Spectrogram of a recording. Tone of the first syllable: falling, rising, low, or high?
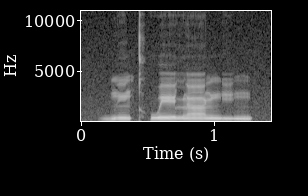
high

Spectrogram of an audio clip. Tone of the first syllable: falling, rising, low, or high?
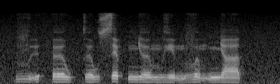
rising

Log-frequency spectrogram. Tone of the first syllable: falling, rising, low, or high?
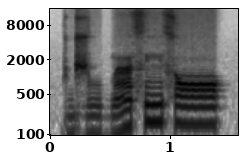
low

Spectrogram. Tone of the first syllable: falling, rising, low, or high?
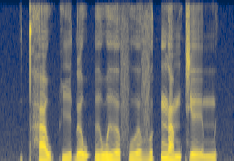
low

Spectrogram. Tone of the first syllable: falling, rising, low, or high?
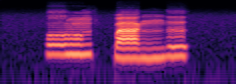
high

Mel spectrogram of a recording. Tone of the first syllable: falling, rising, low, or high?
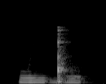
low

